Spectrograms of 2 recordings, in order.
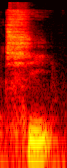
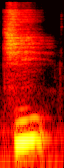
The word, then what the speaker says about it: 奇: Okay, it's called a 奇. You can remember 大可. Okay, so this is big, extreme, but people like them. Okay, and so it's called a 奇. All right. Now has another pronunciation as 鸡.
